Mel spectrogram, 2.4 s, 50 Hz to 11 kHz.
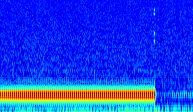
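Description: A single steady telephone ringback tone hums for about two seconds, clear and even, then cuts off abruptly into near silence, as radio station Hot 101.5 in Tampa Bay places a call to a listener. No voices are heard.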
